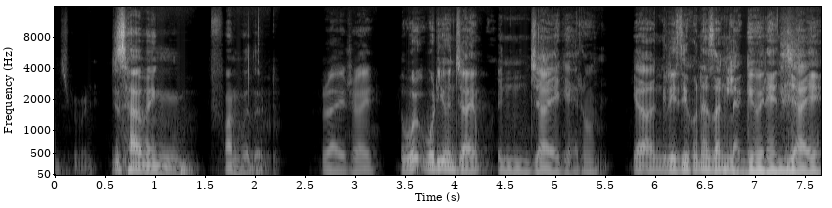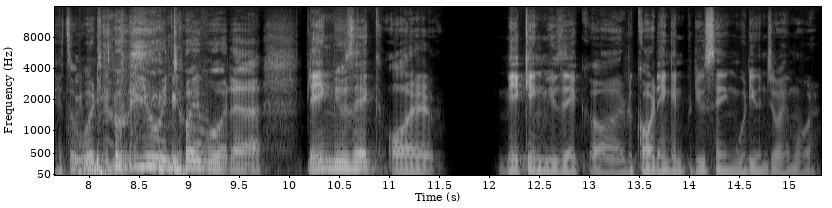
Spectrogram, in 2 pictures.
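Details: Adult male speaker; normal speech.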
